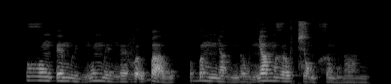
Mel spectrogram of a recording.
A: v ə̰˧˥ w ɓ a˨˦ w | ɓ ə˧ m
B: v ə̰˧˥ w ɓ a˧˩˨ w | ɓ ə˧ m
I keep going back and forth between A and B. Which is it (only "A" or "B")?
B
